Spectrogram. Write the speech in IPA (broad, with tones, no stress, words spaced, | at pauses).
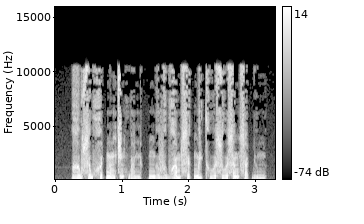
ɣə˧wsə˧wxə˦˥t̚ nə˧mt͡ɕa̰˧˨ŋhwa̤˨˩n | ŋɨ˧˩ə̯və̤˨˩wɣa˨˦m sɛ˨˩k̚ŋə̰˧˥j t̪ʰu˧ə̯su˧ə̯sa̰˧˨ŋ sa˨˩t̚lɨ̤˨˩m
